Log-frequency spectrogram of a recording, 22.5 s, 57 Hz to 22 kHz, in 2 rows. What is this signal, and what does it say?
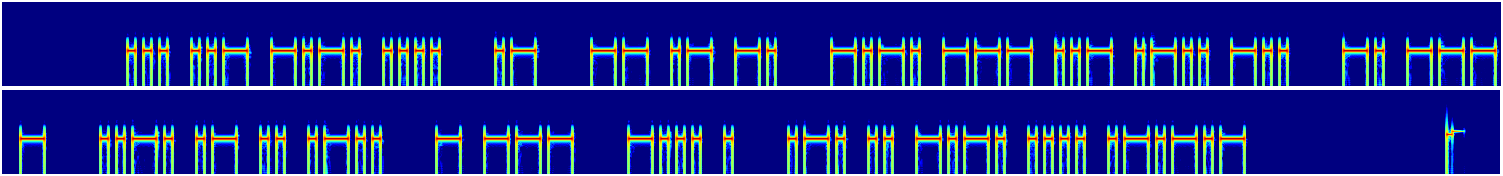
Morse code, heard as a keyed tone, about 20 wpm, 700 Hz. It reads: SUCH A MAN COULD NOT FAIL TO BE RICH.
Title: Sentences from Top 1100 Words 20wpm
